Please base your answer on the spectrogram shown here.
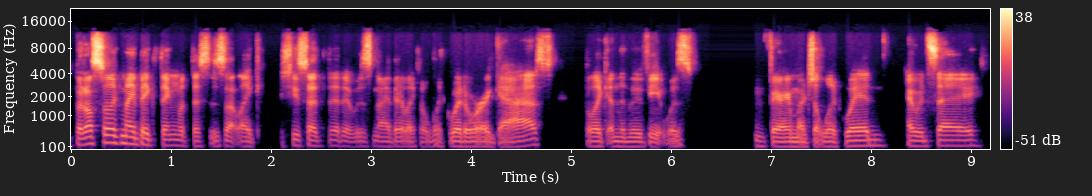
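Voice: mid-range voice, a little fast, gravelly, no echo. A podcast co-host casually discussing books in an emphatic way, often repeating phrases.

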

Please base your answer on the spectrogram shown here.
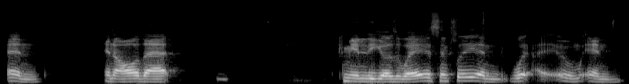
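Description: A man's voice: medium pitch, steady tone, measured pace, warm tone. A man hosts a casual interview and draws out his guest with questions. He speaks conversationally and often restarts his sentences.

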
